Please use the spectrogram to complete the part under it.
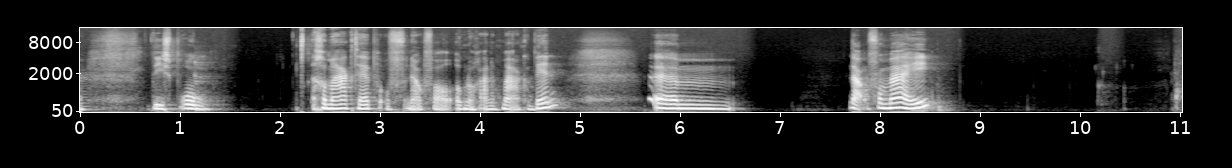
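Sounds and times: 
speech: 0.0s - 1.4s, 2.3s - 6.6s, 7.7s - 8.7s
person sipping and swallowing water: 9.9s - 11.0s.

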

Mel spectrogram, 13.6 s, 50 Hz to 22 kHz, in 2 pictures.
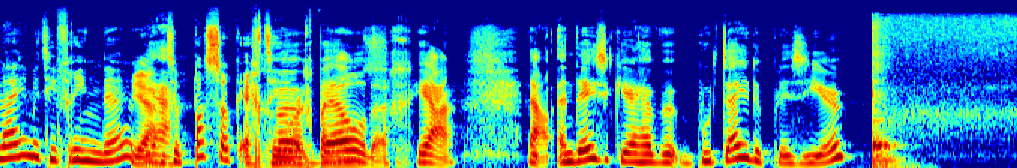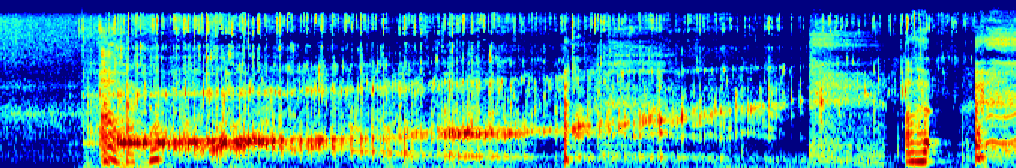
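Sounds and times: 
speech: 0.0s - 6.2s, 12.8s - 13.1s
champagne bubbles fizzing and crackling: 7.2s - 13.4s
champagne splashes and drips: 7.4s - 13.3s
champagne poured into a glass: 7.4s - 13.4s.

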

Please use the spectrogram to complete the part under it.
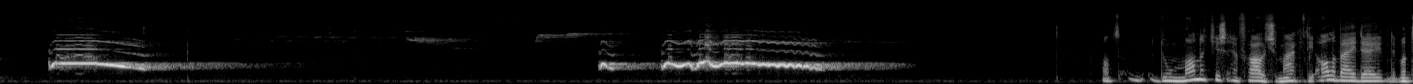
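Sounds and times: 
tawny owl territorial song hooting: 0.0s - 4.7s, 5.4s - 9.2s
speech: 11.2s - 14.1s.

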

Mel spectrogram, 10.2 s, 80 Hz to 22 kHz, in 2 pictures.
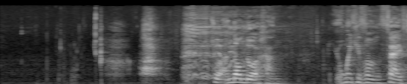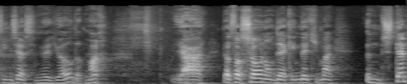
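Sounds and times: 
mouth clicks: 0.2s - 2.0s
speech: 2.7s - 3.6s, 4.2s - 10.1s.

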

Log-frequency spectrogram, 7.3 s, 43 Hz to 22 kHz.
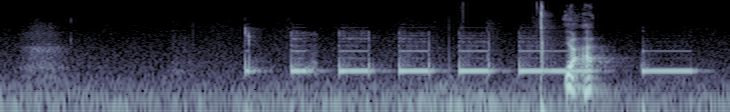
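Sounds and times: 
telephone busy signal of short evenly spaced electronic tone pulses: 2.5s - 7.0s
speech: 5.6s - 6.0s.

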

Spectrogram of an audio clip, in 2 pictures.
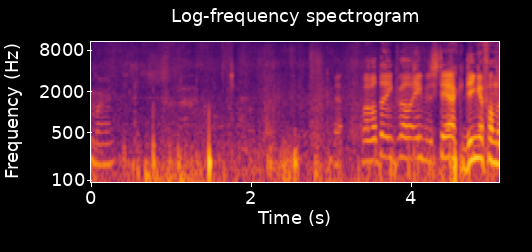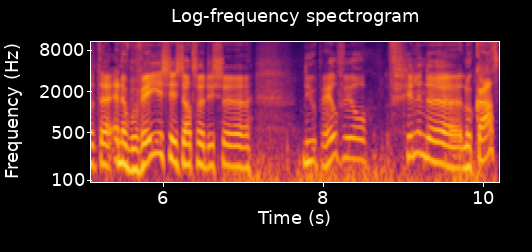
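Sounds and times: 
faint noise: 0.0s - 10.2s
footsteps crunching outdoors: 0.4s - 5.8s
speech: 3.4s - 10.2s.

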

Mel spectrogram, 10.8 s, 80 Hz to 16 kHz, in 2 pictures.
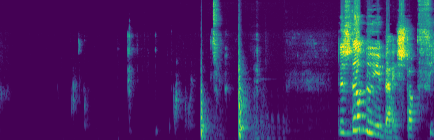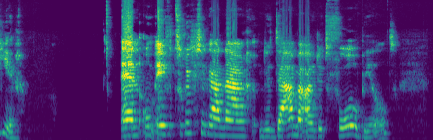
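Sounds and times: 
slurping and swallowing while sipping water: 0.8s - 3.0s
glass being handled and set down: 2.5s - 3.6s
speech: 4.2s - 5.8s, 7.0s - 10.5s.

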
